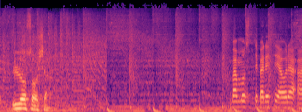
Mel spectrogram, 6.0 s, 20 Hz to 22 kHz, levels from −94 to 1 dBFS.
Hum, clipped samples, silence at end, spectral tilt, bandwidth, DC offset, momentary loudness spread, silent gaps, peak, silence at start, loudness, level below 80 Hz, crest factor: none; under 0.1%; 0 s; -5 dB/octave; 18.5 kHz; under 0.1%; 17 LU; none; -2 dBFS; 0 s; -19 LUFS; -34 dBFS; 16 dB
